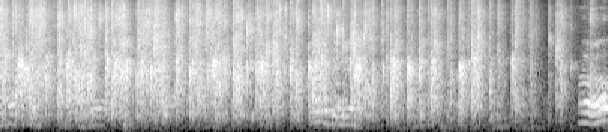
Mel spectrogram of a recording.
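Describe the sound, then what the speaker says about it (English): Audience applause at a live mind-reading magic show, a loud round of clapping sustained for several seconds before thinning out, with a voice starting up at the very end. "Give her a round of applause as she goes back to the audience."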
